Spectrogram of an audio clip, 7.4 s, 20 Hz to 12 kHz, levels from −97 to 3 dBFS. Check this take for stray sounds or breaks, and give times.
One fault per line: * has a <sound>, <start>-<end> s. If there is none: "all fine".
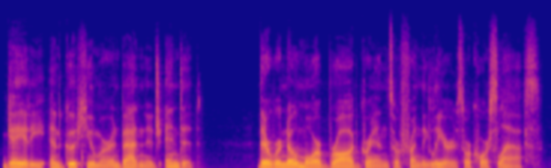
all fine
